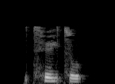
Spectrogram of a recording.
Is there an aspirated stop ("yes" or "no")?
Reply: yes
